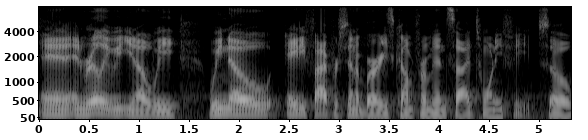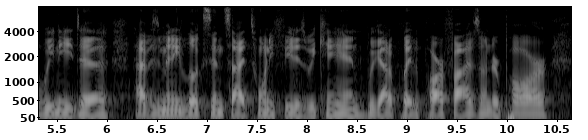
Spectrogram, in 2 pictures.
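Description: In an unremarkable speaking voice with an American accent, a man talks at a fairly quick pace and medium pitch with fairly even intonation, on a very clean recording with a silent background. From Florida. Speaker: college golf coach. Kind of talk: interview.

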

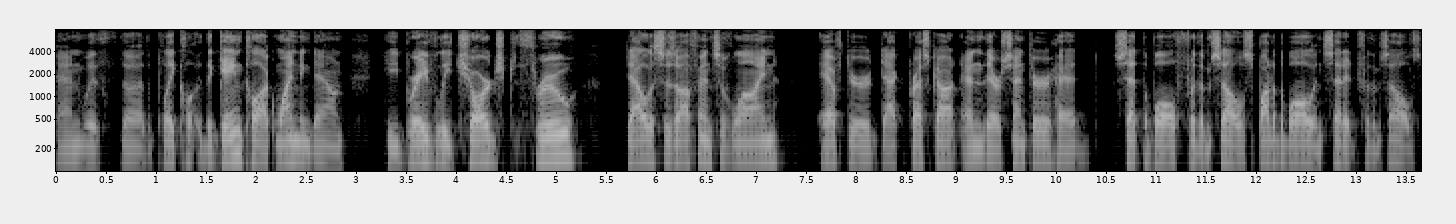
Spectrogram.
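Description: A man at a moderate pace with a plain, everyday voice and medium pitch. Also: fairly even intonation, very clean recording, silent background. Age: 40s. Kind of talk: casual chat.

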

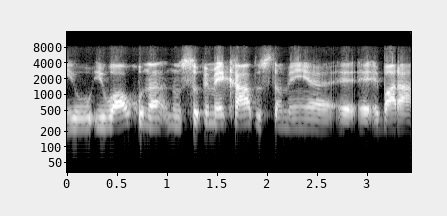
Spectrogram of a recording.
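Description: A man talks at a moderate pace. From England (London, Newcastle) and Brazil (Teresina, Piauí). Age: 20s. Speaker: guest. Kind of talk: casual interview. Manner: halting, frequent repetitions.

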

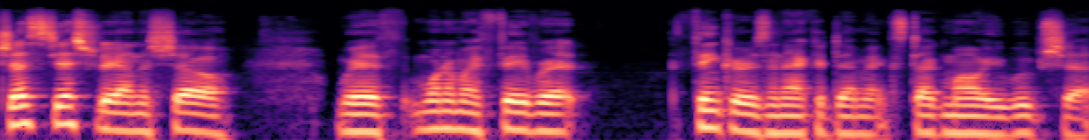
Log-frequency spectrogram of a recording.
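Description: A man with a plain, everyday voice speaks at a fairly quick pace and a medium pitch, his intonation fairly even, on a very clean recording with a silent background. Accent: American. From England, part of youth in Texas and Atlanta. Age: 30s. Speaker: podcast host. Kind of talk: casual interview.

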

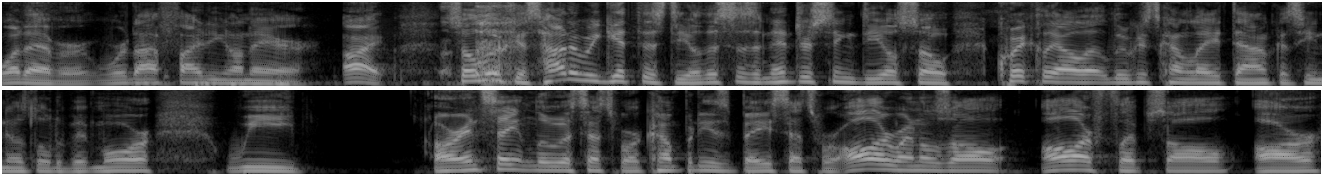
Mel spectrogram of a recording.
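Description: A man at medium pitch talking very fast, in a very clean recording with a silent background. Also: ordinary pitch variation. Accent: American. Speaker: podcast host, real estate investor. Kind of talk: casual chat.

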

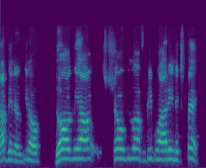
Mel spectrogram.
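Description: A man with an American accent speaks at a high pitch. The sound is dry and close, with no echo. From Muskegon, Michigan. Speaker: party promoter and entertainment entrepreneur. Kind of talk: casual interview chat.

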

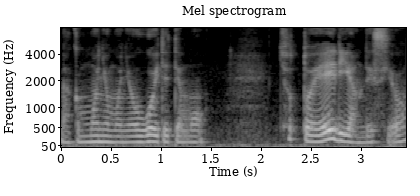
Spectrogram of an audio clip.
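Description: A woman with a very deep, low voice is heard with audible room echo. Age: 30s. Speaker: podcaster. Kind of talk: casual chat.

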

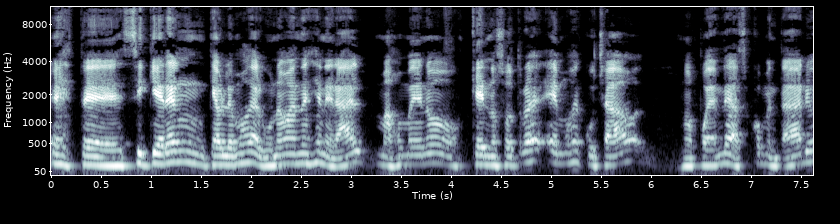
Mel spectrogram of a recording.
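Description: Speaking with a Venezuelan accent, a man uses a bright, sharp tone at fairly high pitch. His intonation is lively and his pace moderate. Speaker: music podcast co-host. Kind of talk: casual chat.

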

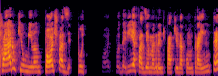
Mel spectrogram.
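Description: The sound is dry and close, without any echo. A woman talks with lively intonation. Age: 30s. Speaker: football correspondent and podcast co-host. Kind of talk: casual chat.

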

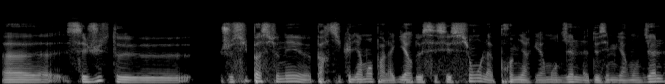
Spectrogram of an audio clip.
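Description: At a moderate pace, a man speaks with fairly low pitch and ordinary pitch variation. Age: 20s. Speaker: history student and photo colorist. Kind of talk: casual interview. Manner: hesitant, with filler words.

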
